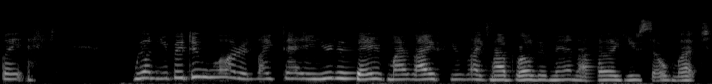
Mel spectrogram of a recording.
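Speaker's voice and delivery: weepy, blubbering, sobbing through the words. Voicing a character who thanks the others for saving his life: acted sobbing. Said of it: "he's just sobbing on your shoulder".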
